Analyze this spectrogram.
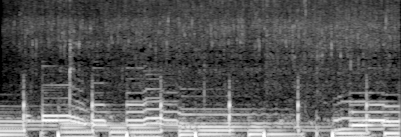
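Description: Background music, held chords with a steady beat, over the sizzle of semolina-coated prawns frying in hot oil.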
